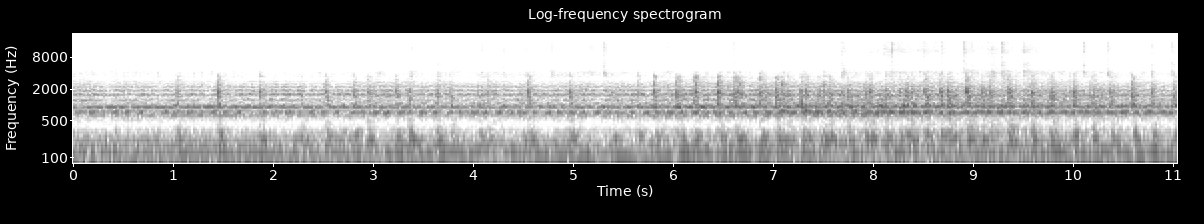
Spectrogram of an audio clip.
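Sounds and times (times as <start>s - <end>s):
low bass drone: 0.0s - 11.0s
sustained droning tones: 0.0s - 11.0s.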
